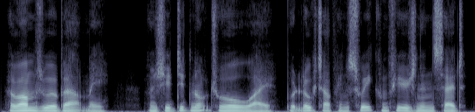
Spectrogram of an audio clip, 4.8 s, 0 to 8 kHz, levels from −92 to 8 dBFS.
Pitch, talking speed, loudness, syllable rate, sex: 105 Hz, 240 wpm, -21 LUFS, 6.3 syllables/s, male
